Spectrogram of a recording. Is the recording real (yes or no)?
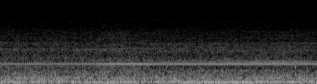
no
